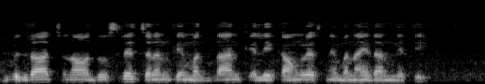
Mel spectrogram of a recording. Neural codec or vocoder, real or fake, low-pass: none; real; 7.2 kHz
